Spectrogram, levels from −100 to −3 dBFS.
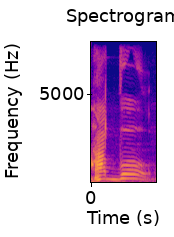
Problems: constant background noise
